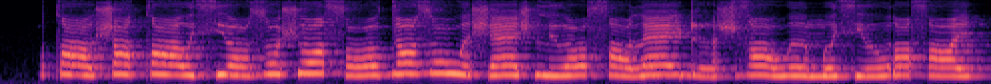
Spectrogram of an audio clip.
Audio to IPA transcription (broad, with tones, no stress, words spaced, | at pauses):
tˤoː˨˩ʃɤ˦˨ tˤɤː˨˩ sʲoː˨˩zˤu˦˨ʃo˦e̯sˤuː˩˧o̯ dəː˦zˤu˦ wə˨˩ʃæː˦˨ʃ lʲoː˩˧ sˤə˨˩o̯læː˦e̯ɖʱə˩˧ʃzˤəː˦˨ wəː˨˩mɤ˩˧sʲoː˩˧ ɾɤ˦ sˤɤ˦e̯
